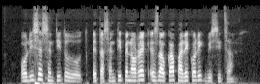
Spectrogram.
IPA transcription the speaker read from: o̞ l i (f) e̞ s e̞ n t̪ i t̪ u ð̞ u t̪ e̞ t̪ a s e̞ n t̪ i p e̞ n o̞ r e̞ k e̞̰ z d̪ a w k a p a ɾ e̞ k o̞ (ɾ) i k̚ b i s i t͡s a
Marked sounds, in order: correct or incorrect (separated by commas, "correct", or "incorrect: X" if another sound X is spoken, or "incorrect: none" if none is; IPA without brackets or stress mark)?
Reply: incorrect: s, correct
